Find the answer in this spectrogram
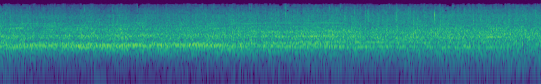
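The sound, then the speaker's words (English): A live audience breaks into loud, sustained applause with scattered cheers and whoops, cheering a woman who left her infant daughter in the care of the child's father to come that night; a dense steady wash of clapping that holds for several seconds. “And just to be clear, we are very much cheering you walking out the door, not a man holding his own baby.”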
